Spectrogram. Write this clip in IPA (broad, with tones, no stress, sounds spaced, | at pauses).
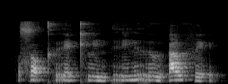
s ɔ˥˩ ʔ kʰ r e˦˥ ʔ kʰ l i˩˦ n p r i˦˥ n r ɯː˩˦ ʔ a˥˩ w f e˨˩ ʔ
